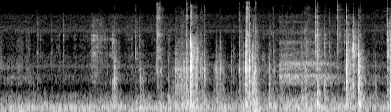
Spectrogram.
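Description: Steel trap chain links and a metal hook or swivel clinking as they are handled and hooked together: a scattered run of light metallic clicks.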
